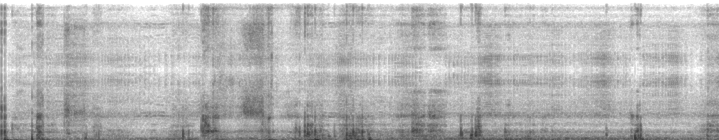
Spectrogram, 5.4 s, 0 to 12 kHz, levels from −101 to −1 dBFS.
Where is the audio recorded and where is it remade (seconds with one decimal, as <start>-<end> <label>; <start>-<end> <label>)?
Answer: 0.0-1.5 recorded; 1.5-2.3 remade; 2.3-5.4 recorded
